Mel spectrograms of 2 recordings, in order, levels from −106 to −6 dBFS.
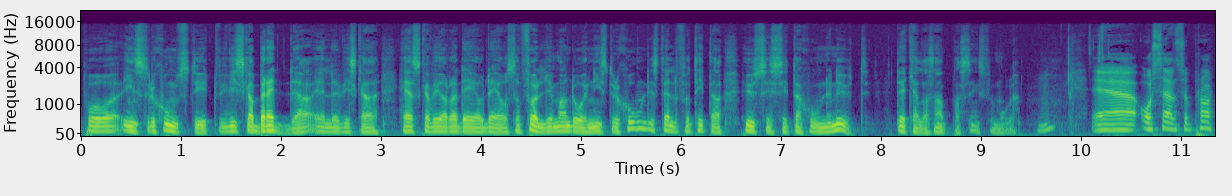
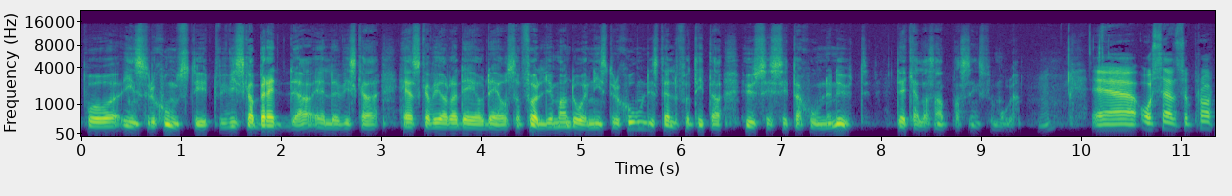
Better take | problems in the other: first | thin; somewhat; fading below 250 Hz

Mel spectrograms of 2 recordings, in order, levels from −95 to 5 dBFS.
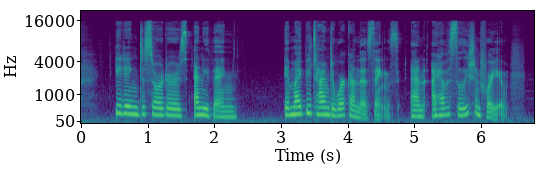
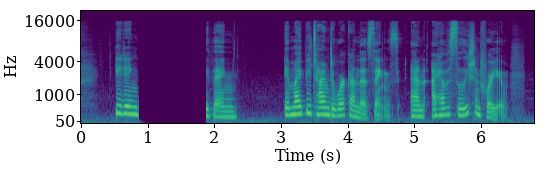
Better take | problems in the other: first | audio cutting out; at 1 s for 1 s

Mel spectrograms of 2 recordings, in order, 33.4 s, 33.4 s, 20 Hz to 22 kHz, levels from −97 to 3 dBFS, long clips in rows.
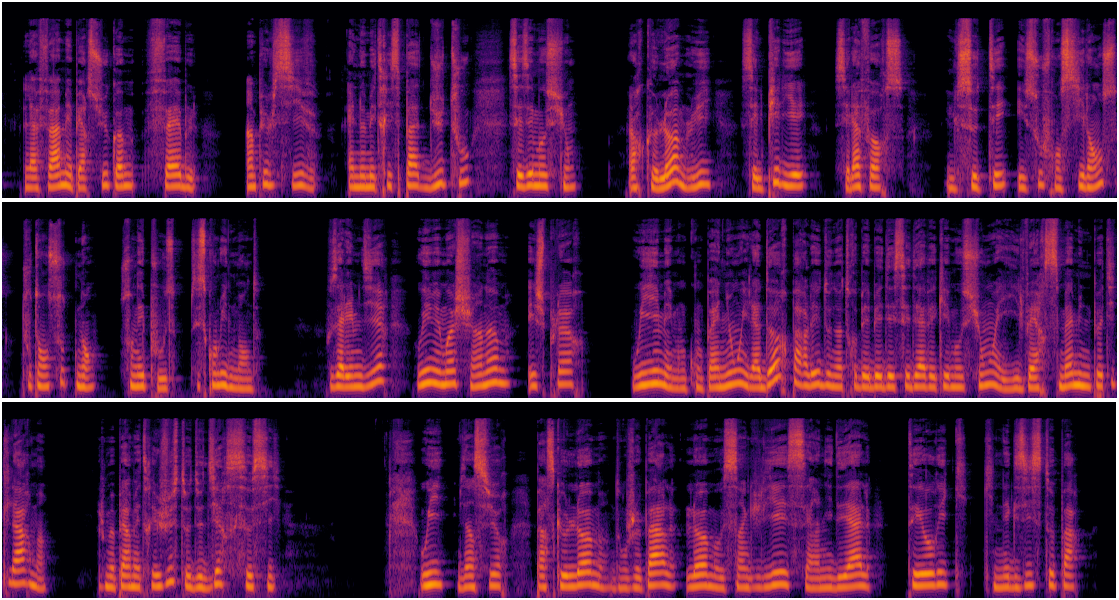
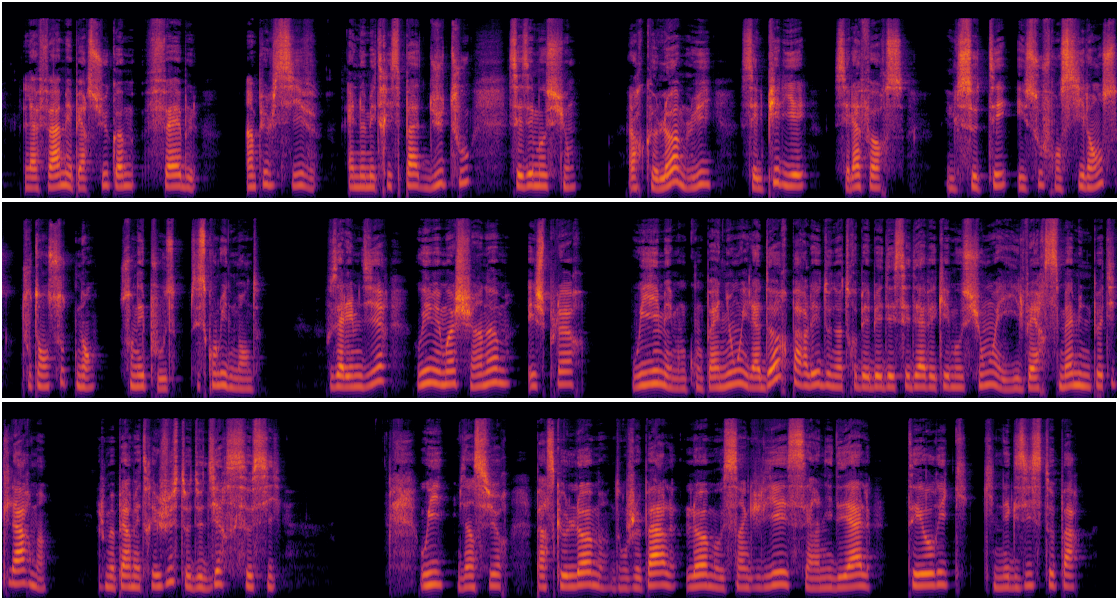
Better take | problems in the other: first | thin; somewhat; fading below 950 Hz

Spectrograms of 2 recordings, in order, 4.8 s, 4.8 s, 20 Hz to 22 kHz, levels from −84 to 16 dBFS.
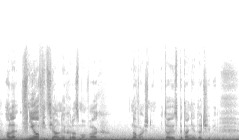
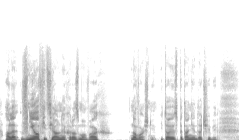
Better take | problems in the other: second | low rumble; loud; throughout; 9 dB below the speech

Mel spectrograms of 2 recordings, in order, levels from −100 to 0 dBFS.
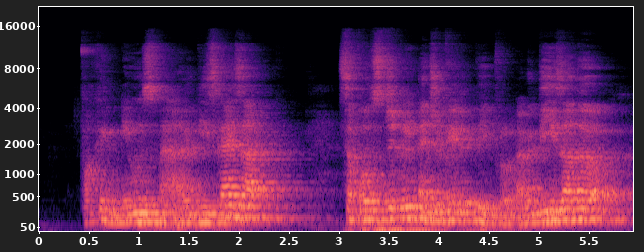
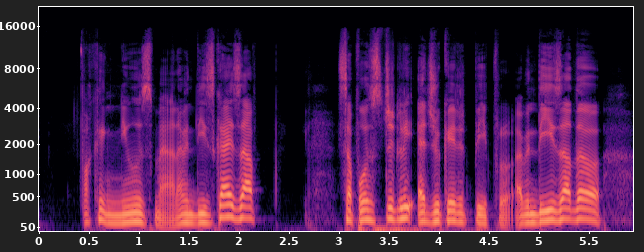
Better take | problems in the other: second | off-mic speech; far // room echo; strong; dies away in 0.9 s

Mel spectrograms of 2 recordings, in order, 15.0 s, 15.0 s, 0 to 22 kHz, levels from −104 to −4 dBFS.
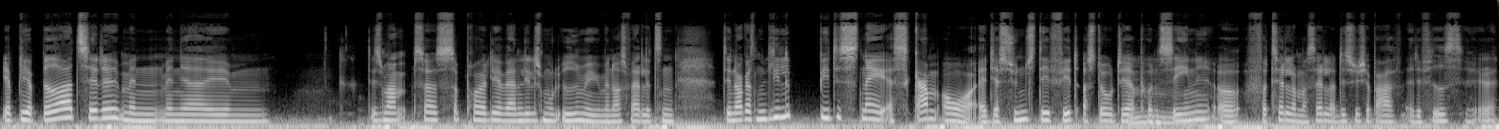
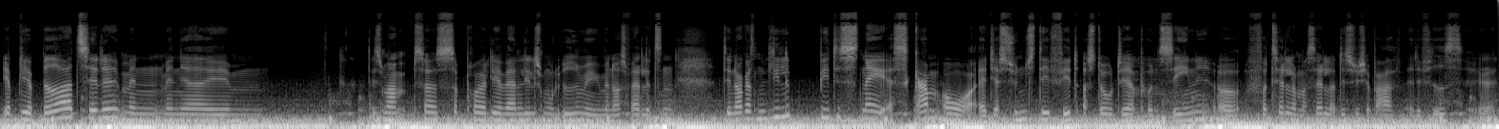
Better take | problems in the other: first | low rumble; loud; throughout; as loud as the speech; faint in the first

